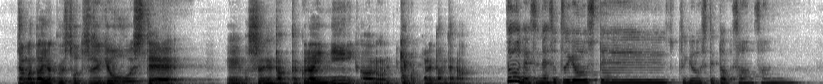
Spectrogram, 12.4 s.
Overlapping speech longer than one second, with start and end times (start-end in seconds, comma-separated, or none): none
